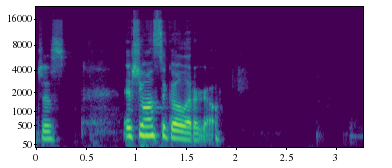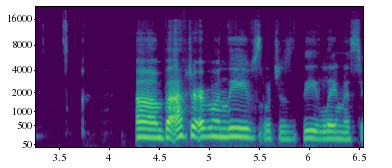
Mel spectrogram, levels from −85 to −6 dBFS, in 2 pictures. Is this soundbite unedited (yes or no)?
no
